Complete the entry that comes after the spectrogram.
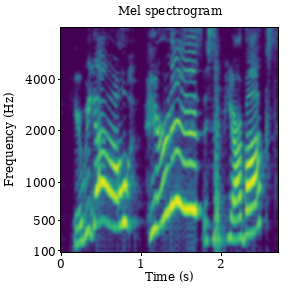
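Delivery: high, loud squealing reveal; thrilled shout; excited reveal. Real, not acted. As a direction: announce it like a big unveiling. Revealing box on camera.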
